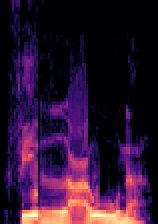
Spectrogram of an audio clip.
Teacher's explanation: Begitupun kalau ada ra mati, sebelumnya ada hurufnya, ada huruf ya, sebelum huruf ra ada huruf bertanda kasrah, maka ra-nya mengikuti huruf sebelumnya. Tipis juga otomatis kan?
